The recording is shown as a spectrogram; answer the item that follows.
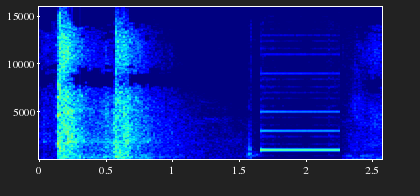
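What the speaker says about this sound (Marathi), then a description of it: "फटाके फोडायचा कार्यक्रम चालू आहे." Sutli bomb firecrackers set off for Diwali: two loud close blasts in quick succession with rumbling decay, then a pop followed by a steady electronic beep that cuts off abruptly.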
